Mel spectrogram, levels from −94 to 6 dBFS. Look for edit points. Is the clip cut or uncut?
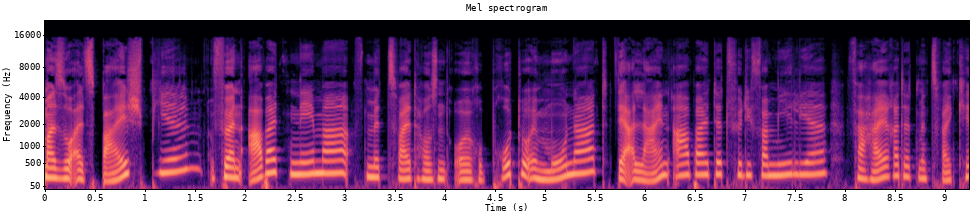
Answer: cut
